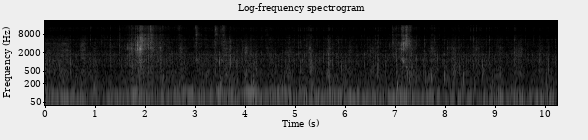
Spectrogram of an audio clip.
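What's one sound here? A young man crunches potato chips.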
